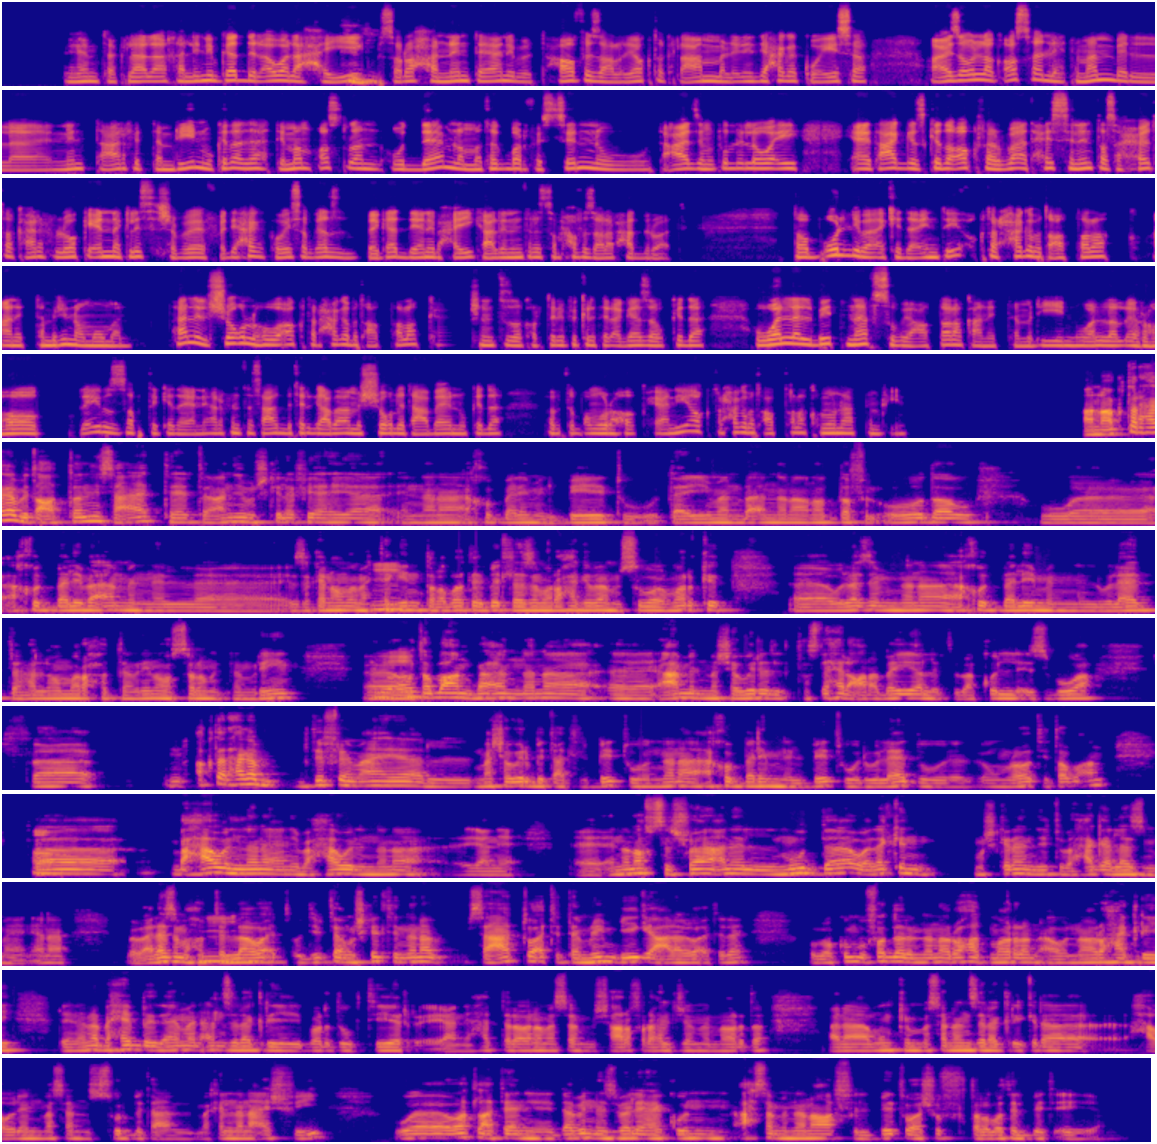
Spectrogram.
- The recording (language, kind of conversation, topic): Arabic, advice, إزاي أقدر أنظّم مواعيد التمرين مع شغل كتير أو التزامات عائلية؟
- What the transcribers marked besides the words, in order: throat clearing; "بجد" said as "بجذ"; in English: "السوبر ماركت"; in English: "الmood"; in English: "الgym"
